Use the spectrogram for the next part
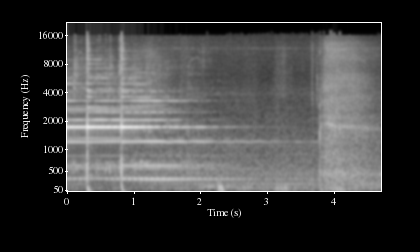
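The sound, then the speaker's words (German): Two sharp bell strikes close together, rung to start a second round, each leaving a long shimmering ring that fades slowly, followed by a brief soft rustle near the end. “Also, wir klingeln mal das zweite Mal und schauen, wie die zweite Runde aussieht.”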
